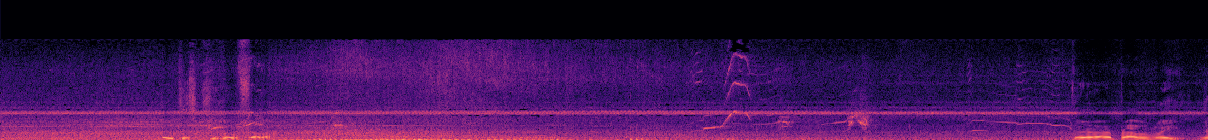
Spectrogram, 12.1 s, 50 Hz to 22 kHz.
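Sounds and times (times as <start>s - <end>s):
low engine rumble: 0.0s - 9.0s
insect drone: 0.0s - 12.0s
rising bird calls: 1.0s - 11.1s.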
